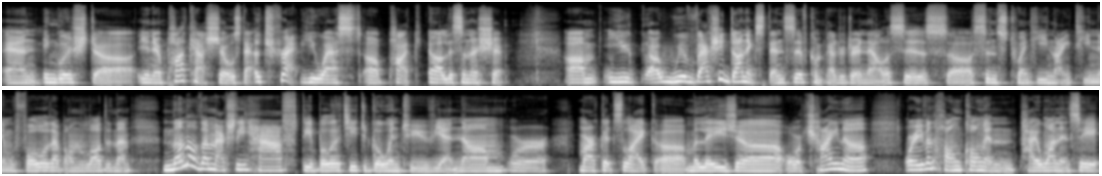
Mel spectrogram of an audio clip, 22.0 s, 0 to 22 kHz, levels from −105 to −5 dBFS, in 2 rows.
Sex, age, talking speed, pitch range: female, 20-39, 165 wpm, 165-215 Hz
